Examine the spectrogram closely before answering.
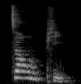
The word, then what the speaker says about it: tant pis: Et maintenant, tant pis. Tant pis. Tant pis. On ne prononce pas le T et on ne prononce pas le S.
